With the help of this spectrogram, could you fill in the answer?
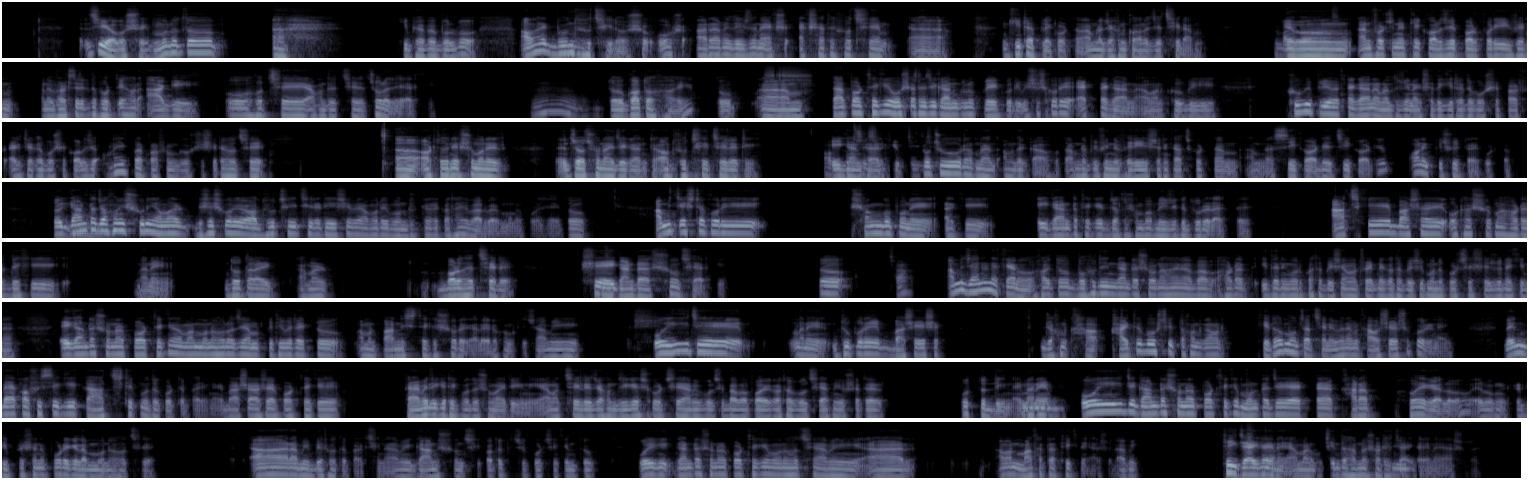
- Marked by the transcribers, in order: lip smack; tapping; other noise; unintelligible speech; unintelligible speech; other background noise; unintelligible speech
- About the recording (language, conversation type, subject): Bengali, advice, স্মৃতি, গান বা কোনো জায়গা দেখে কি আপনার হঠাৎ কষ্ট অনুভব হয়?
